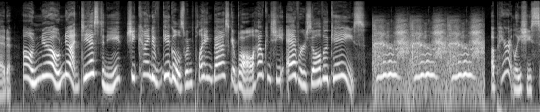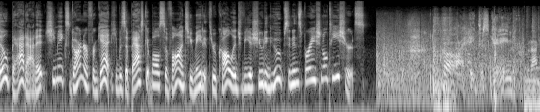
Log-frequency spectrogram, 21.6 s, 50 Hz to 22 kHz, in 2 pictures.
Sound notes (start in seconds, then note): 7.5 giggles; 19.5 thunk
